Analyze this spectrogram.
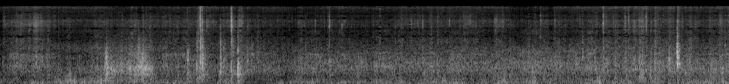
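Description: Mountain bike rolling downhill over dry leaf litter and twigs: tyres crackling and rustling through the leaves, with sharp clicks and knocks of sticks and the bike, the loudest about two seconds in and again near the end.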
